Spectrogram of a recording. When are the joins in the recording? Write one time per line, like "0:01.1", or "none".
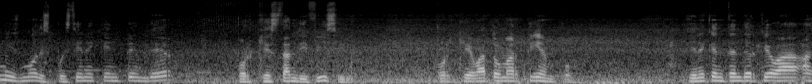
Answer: none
